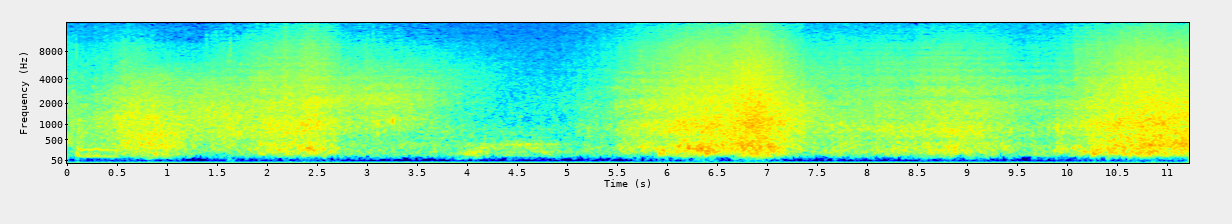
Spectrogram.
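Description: Small waves washing onto a beach, swelling and fading three times, the loudest about six to seven seconds in.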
